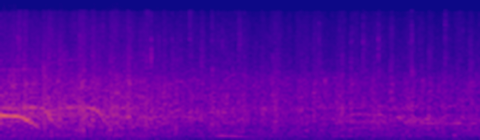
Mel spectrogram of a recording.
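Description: An audience claps by hand in a full, steady round of applause with crowd murmur, loud at first and easing slightly as it continues.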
